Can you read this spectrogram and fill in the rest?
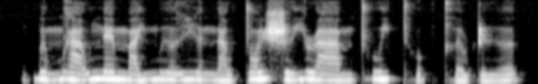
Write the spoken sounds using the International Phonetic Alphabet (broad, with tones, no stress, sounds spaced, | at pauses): ɓ ə˨˩˨ m ɣ a˨˩˦ w n ɛ˧ m a˨˩˨ j m ɨ˨˩ ə̯ ɣ i˨˩ ə̯ n a˨˩˨ w t̪ ɔ˧˥ j ʂ ɨ˨˩˦ j ɹ aː˨˩ m t̪ʰ u˧ j t̪ʰ o˨˩ k̚ t̪ʰ ə˨˩ w ʈ ɨ˨˩˦ ə̯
